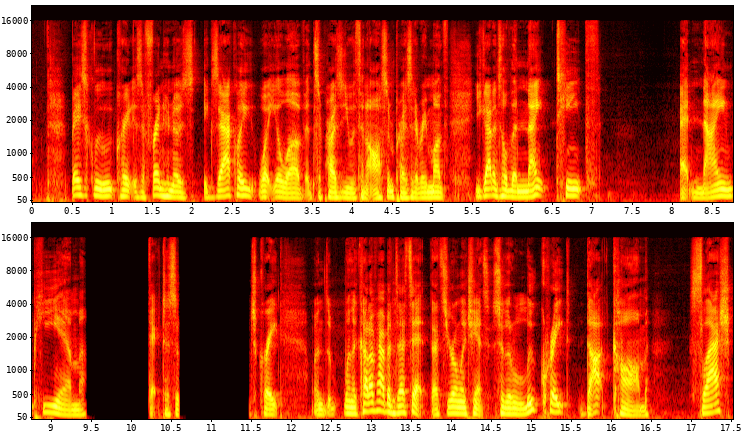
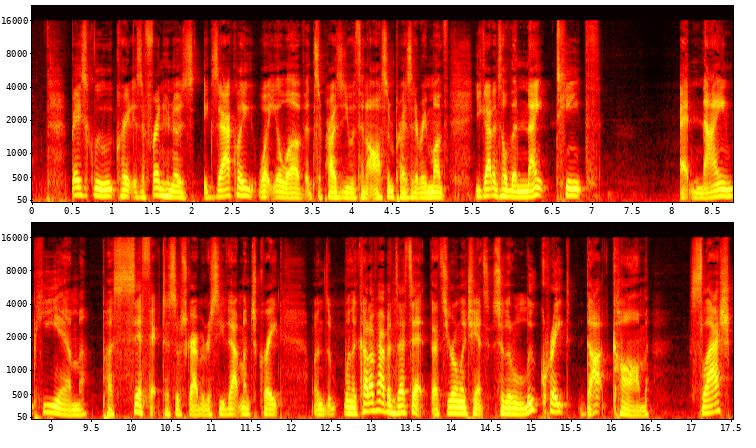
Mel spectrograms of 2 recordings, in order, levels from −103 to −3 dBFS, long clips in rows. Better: second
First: audio cutting out; at 9.5 s for 1 s and at 11 s for 1 s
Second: none

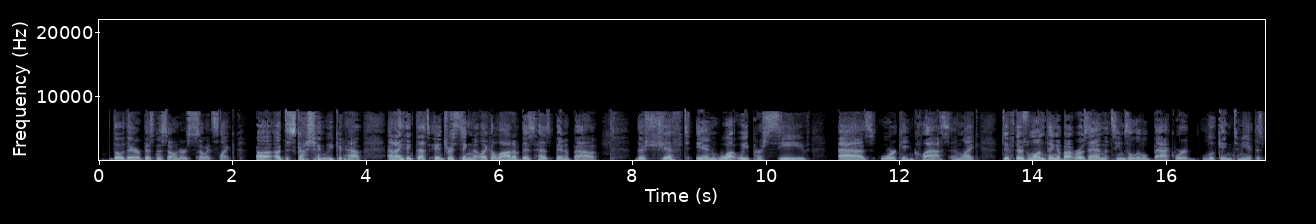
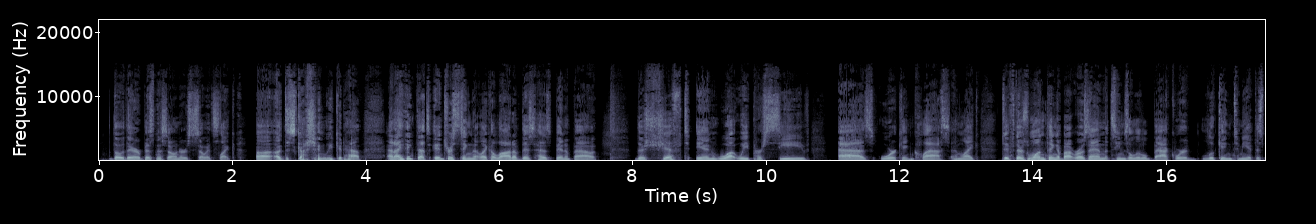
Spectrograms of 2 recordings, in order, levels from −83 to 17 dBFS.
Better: second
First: garbled, watery; badly; nothing above 7.5 kHz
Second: garbled, watery; slightly; nothing above 15 kHz

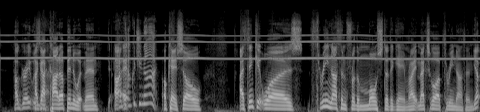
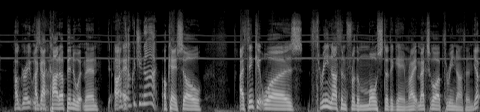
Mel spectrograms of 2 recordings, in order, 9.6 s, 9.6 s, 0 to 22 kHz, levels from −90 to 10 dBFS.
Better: second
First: high-pitched whine; loud; throughout; 2.5 kHz, 9 dB below the speech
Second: high-pitched whine; faint; throughout; 2.5 kHz, 25 dB below the speech

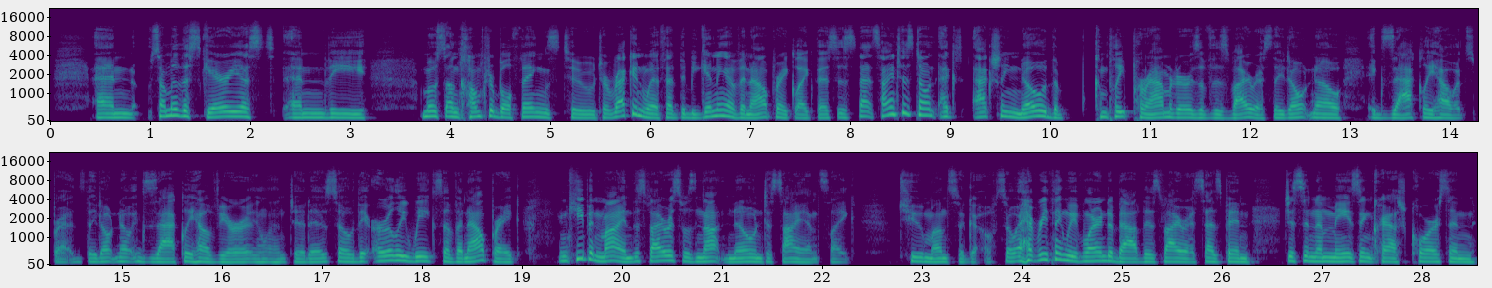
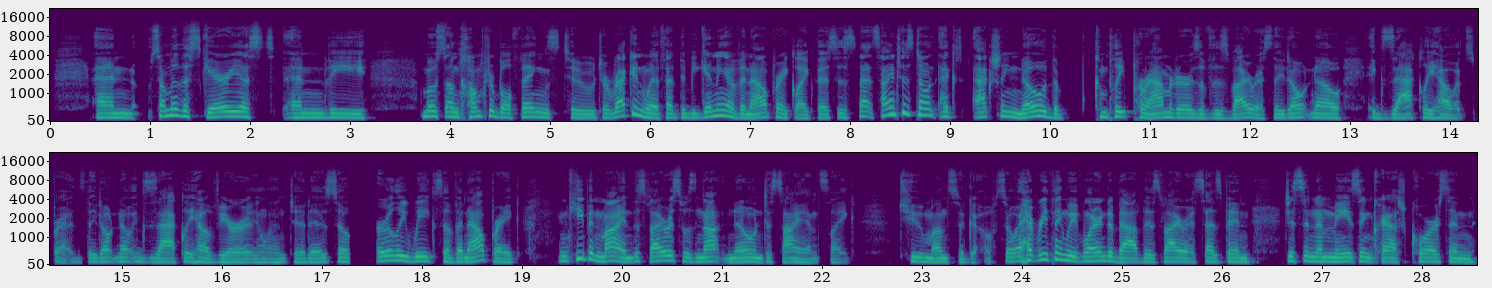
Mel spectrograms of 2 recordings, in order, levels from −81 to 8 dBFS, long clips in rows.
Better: first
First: none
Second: audio cutting out; at 17 s

